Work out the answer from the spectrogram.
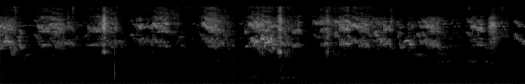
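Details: Captive budgerigars in a cage give bursts of high chirpy warbling with squeaks and rapid twitters, rising and falling in loudness, with short gaps between bursts.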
